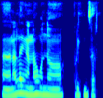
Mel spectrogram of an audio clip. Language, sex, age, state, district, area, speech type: Tamil, male, 18-30, Tamil Nadu, Namakkal, rural, spontaneous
